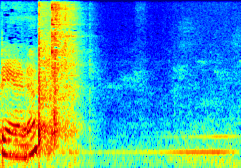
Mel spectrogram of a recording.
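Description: Metal spoon scraping and clinking against a metal pot and coconut shell while scooping rice flour, loud and squeaky for under a second with a couple of sharp clinks. After that, only a faint steady hum remains.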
